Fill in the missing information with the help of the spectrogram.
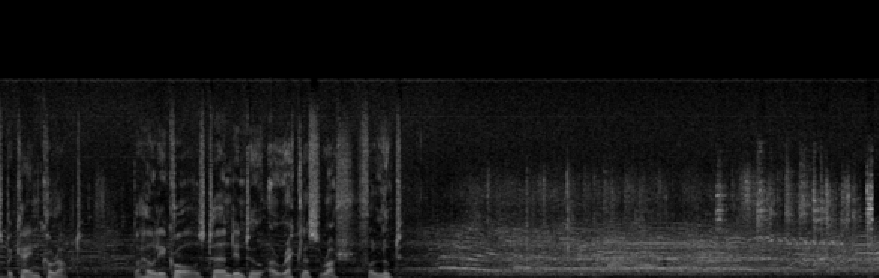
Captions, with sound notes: became corrupt. The holy cause turned into a reckless rush for loot. [CHEERING]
